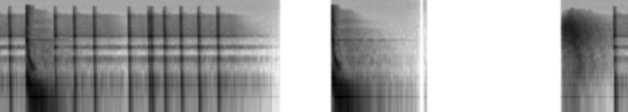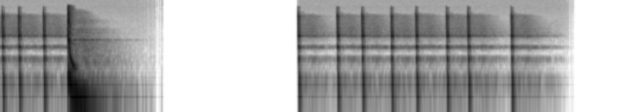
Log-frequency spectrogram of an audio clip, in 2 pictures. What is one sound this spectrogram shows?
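Short electronic menu blips sound in quick runs.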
